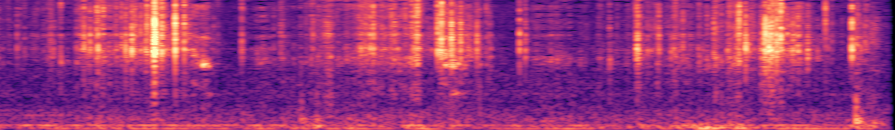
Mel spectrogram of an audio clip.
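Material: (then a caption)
Soap. A solid green bar of soap, held in a hand with long dark nails, is shaved and scraped with a kitchen knife, sending curls and shavings off its surface. The result is quiet, bright, crisp scraping and crinkly tearing sounds in short bursts, with almost no low end.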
